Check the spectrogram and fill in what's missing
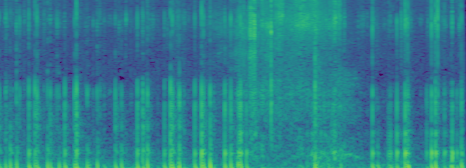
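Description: Fingertips tap on a hollow, inflated brown leather Wilson American football, and nails scratch around its laces. A quick run of dull, low, thumping taps with almost no ring is broken midway by a softer stretch of bright, hissy scratching, before the tapping resumes.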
